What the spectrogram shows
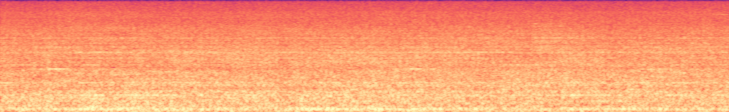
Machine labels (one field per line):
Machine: fan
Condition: abnormal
